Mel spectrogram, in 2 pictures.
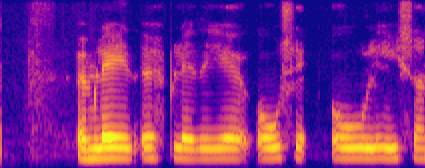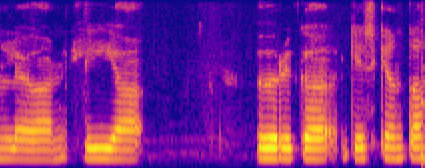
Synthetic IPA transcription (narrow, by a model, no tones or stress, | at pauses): ʏmleːjðʏhplɪðɪjɛɣow | oːwlisanlɛɣanl̥iːa | œɾɪkacɪscɛnt̪a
